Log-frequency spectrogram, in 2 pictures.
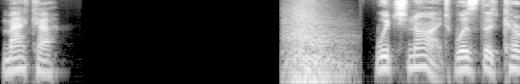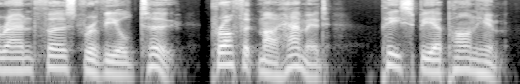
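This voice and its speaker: A man hosting a quiz, reading out questions and answers in a plain, measured way. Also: mid-range voice. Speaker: quiz host. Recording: clear steady background noise.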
